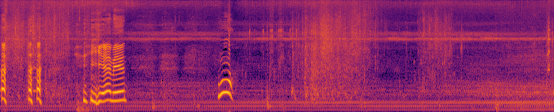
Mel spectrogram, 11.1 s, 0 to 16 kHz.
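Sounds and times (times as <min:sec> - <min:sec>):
faint splashing: 0:00.0 - 0:09.4
boat hum: 0:00.0 - 0:11.0.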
